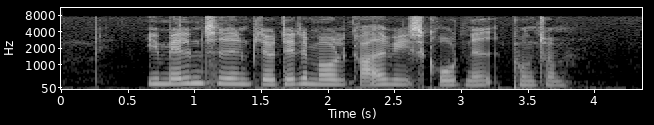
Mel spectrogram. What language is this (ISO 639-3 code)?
dan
